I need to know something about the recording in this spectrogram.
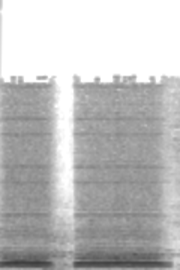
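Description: Steam locomotive whistle blowing two long blasts, the second longer. Each blast is a chord of several steady tones over a hiss.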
